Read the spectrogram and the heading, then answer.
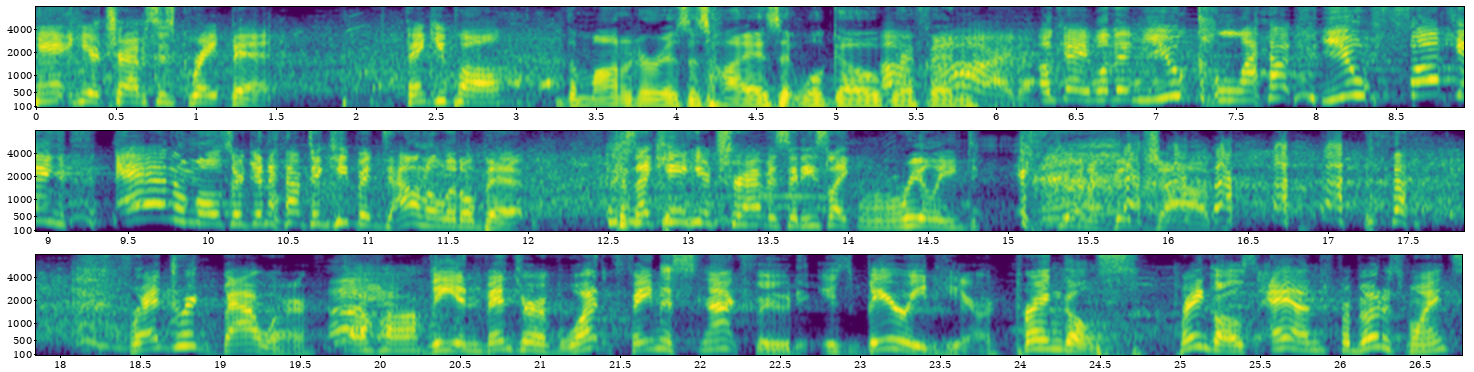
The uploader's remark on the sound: Here’s a live show we recently did in Cincinnati.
